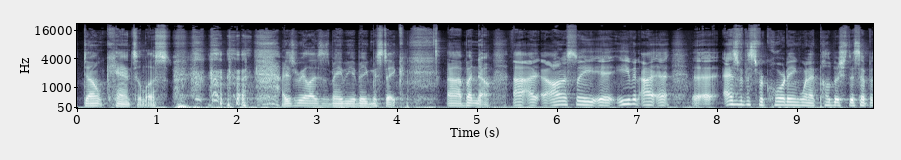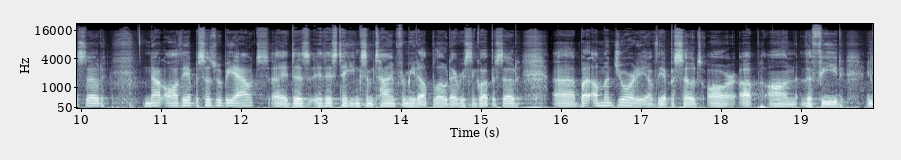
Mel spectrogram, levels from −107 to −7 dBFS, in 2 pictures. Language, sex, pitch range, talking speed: English, male, 105-135 Hz, 200 wpm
